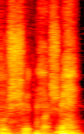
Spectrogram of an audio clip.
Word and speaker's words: Khurshid Pasha: And yes, that is how that's pronounced, Khurshid Pasha. I was about to say. That's his name. You can thank the Persians for that, because Khurshid is a Persian name.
